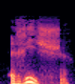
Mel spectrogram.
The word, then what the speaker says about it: riche: Okay, remember, C-H-E, sh. So, sh normally, but then you don't insist on the final E, so, sh. Riche.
